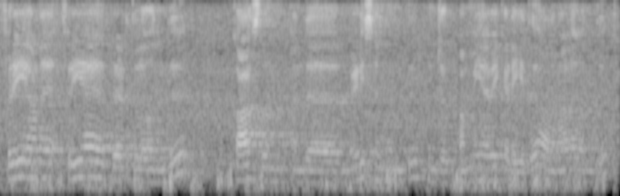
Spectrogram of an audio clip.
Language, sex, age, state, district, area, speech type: Tamil, male, 18-30, Tamil Nadu, Viluppuram, urban, spontaneous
